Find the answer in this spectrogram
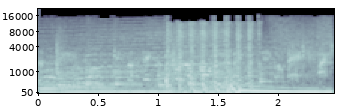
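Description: Electronic intro music with a heavy bass line. About a second in, a rapid burst of gunfire from an AK-pattern rifle comes in over the music, with shots close together.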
